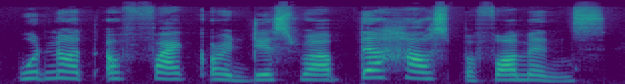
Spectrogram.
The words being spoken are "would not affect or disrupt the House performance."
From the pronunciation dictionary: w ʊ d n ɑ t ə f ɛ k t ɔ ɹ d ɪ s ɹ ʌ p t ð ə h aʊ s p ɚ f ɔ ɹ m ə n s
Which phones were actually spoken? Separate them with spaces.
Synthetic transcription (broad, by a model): w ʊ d n ɑ t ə f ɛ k ɔ ɹ d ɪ s ɹ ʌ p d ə h aʊ s p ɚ f ɔ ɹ m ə n s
